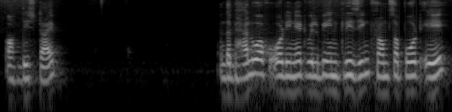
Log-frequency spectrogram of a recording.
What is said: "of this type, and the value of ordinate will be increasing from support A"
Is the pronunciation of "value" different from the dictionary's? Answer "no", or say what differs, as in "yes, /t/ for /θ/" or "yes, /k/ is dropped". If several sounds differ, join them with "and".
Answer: yes, /b/ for /v/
